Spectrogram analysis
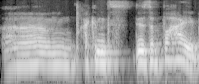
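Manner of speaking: mock client fumbling for an answer; imitating an unsure client. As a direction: pitch up and grope for the words. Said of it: "And they say".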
